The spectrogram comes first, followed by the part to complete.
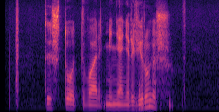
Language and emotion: Russian, neutral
